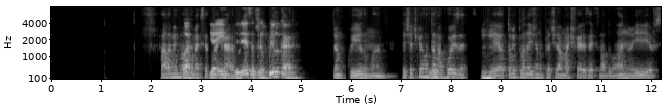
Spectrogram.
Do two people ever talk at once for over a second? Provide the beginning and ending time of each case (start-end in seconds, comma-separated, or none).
2.6-4.3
